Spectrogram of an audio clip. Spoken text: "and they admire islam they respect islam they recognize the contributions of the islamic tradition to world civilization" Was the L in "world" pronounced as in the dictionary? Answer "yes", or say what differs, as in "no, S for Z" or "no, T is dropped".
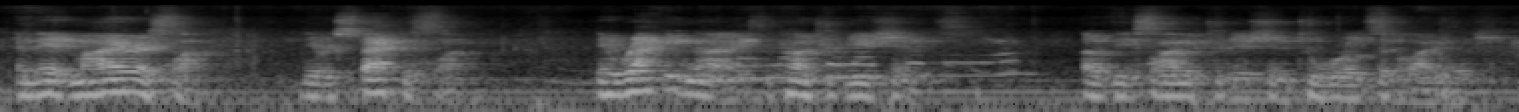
yes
